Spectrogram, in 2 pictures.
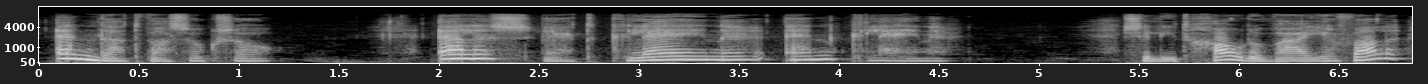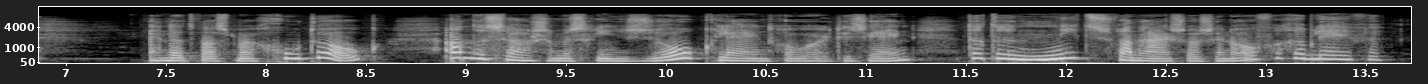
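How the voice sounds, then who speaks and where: Lively Dutch woman reading a storybook. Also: low voice, moderate pace. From Netherlands. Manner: lively, expressive narration.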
